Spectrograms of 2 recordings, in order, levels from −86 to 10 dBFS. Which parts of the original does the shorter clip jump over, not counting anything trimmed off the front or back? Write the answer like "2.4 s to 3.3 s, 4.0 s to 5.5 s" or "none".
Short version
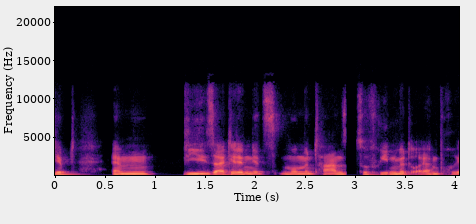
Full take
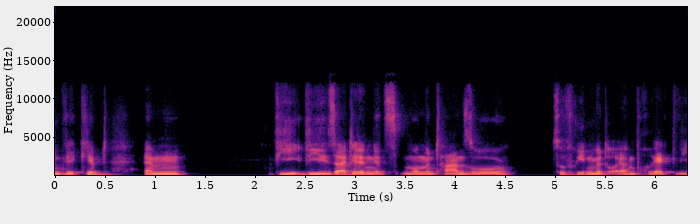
1.6 s to 2.5 s, 4.1 s to 4.9 s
